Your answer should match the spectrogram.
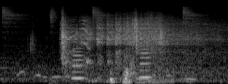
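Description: A car door being opened by its handle, with a steady car noise that starts about half a second in and fades near the end.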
